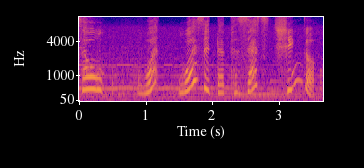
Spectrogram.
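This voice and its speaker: A woman's voice: very high-pitched, wildly swooping pitch, slow, exaggerated voice. A woman voicing a tiny, nosy female fairy companion in a video game. She talks about herself by name and asks blunt questions. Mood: curious. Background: game music.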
